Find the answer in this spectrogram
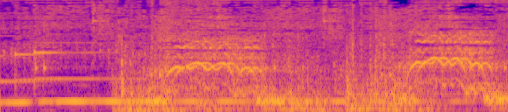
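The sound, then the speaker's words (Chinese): A horse whinnies twice in loud, quavering bursts, each a high wavering call that rises and falls, over a steady low hum with no talking. “不是，那是马。”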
